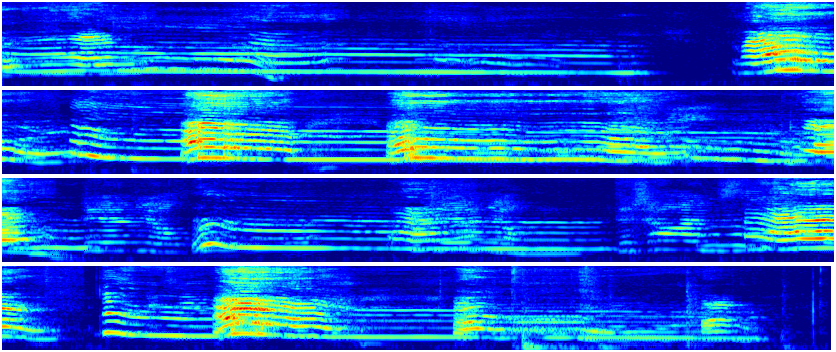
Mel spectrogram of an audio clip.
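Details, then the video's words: A female beagle howls for no apparent reason, baying in long, drawn-out howls that each break into yelping, wavering notes. "When beagles howl"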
